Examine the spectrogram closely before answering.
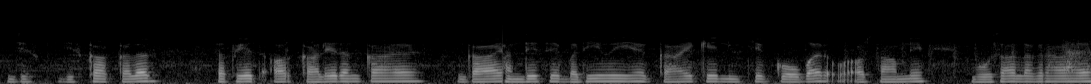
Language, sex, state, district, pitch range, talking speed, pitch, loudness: Hindi, male, Uttar Pradesh, Etah, 120-135 Hz, 135 wpm, 130 Hz, -35 LUFS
